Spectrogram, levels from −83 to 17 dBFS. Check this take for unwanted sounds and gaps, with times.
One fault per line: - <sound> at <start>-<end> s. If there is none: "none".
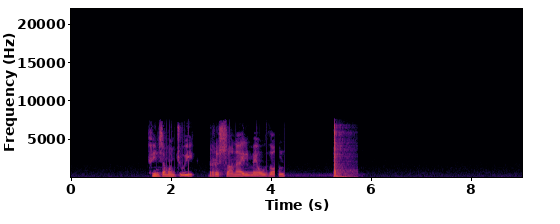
- dropout at 4.1-4.2 s
- thud at 5.2-5.8 s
